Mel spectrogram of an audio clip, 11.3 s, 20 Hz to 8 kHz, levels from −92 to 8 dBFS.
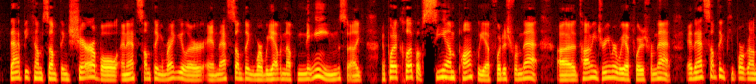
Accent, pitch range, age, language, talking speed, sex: American, 130-165 Hz, 30-49, English, 225 wpm, male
